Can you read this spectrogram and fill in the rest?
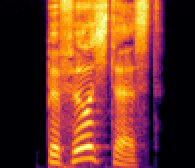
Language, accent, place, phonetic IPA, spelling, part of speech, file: German, Germany, Berlin, [bəˈfʏʁçtəst], befürchtest, verb, De-befürchtest.ogg
- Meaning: inflection of befürchten: 1. second-person singular present 2. second-person singular subjunctive I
